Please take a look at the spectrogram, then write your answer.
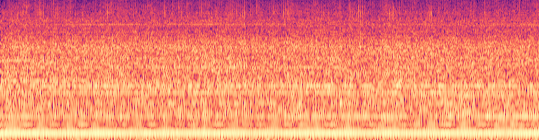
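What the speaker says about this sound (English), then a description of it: "And sand some more." A power sander works wood for a cigar box guitar, a steady high whine over a rough hiss, held close and constant before cutting off at the end.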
